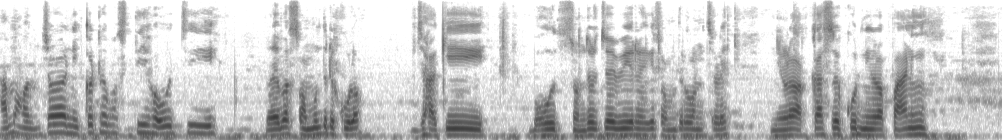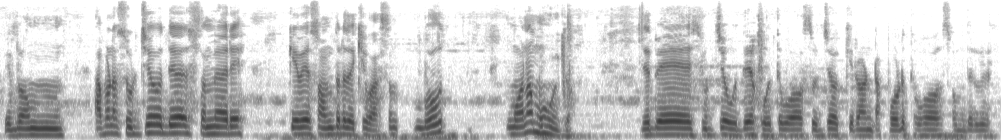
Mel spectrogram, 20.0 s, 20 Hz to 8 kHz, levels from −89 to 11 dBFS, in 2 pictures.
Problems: constant background noise, continuous background conversations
